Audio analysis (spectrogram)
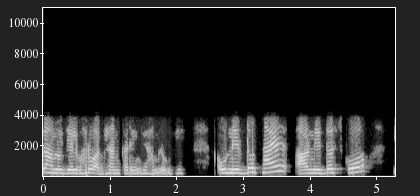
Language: Telugu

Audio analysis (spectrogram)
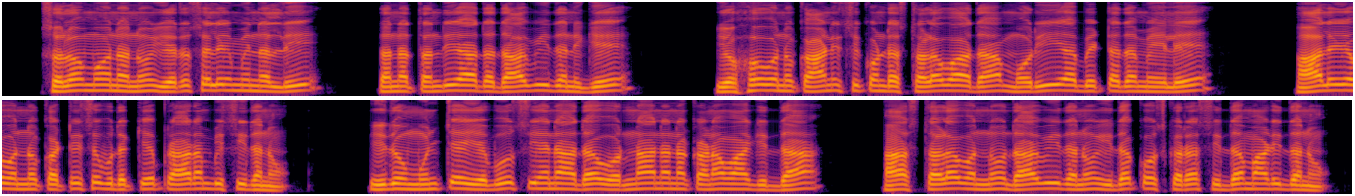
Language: Kannada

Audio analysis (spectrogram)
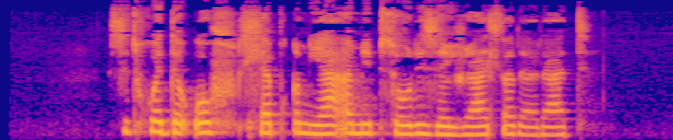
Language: Kabardian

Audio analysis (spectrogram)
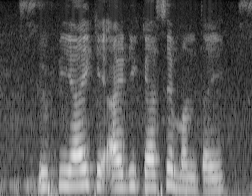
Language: Magahi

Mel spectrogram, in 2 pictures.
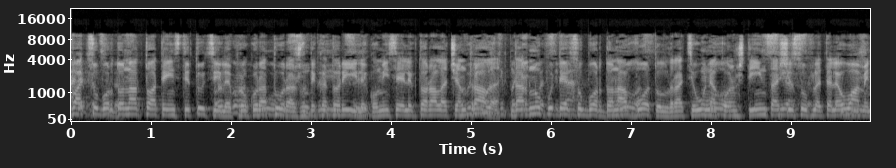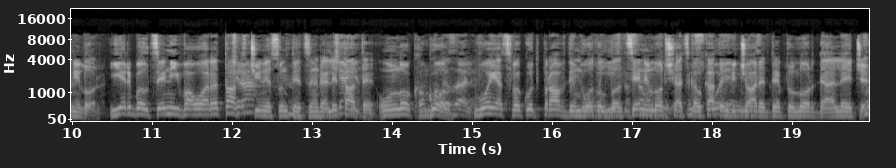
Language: Romanian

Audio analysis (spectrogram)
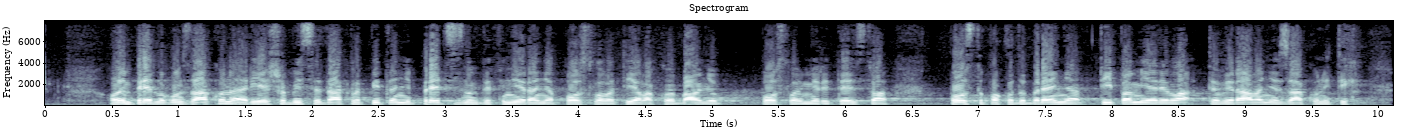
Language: Croatian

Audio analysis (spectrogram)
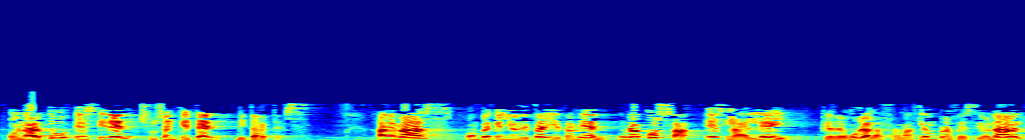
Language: Spanish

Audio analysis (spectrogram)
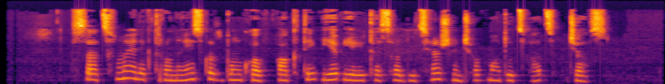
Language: Armenian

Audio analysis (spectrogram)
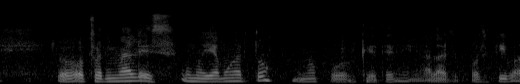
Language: Spanish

